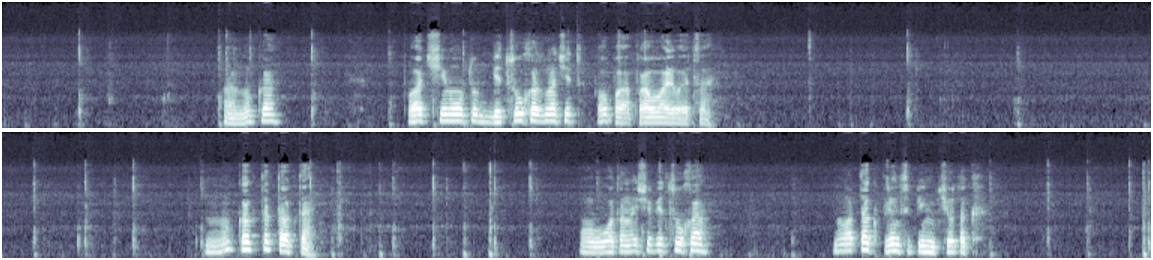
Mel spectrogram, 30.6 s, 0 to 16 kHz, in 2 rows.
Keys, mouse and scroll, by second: 0.0-1.4 middle drag, 3.3 click, 3.6 middle click, 5.4 click, 6.4 click, 7.9 click, 8.9-12.3 middle drag, 13.8-16.1 drag, 16.8 middle click, 18.2-19.7 middle drag, 20.9 middle click, 23.4 click, 25.0-27.4 middle drag, 28.7 click, 30.2 click.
